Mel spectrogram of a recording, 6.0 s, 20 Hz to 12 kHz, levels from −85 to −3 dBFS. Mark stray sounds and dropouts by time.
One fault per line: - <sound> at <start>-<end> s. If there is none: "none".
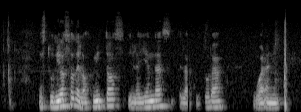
- dropout at 3.7-3.8 s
